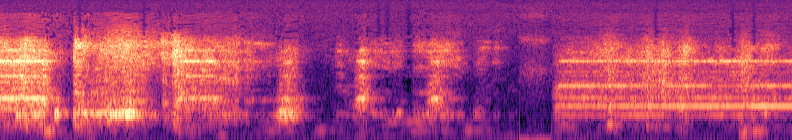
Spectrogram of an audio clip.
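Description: An office printer runs through a page, with mechanical whirring and feeding noises and a steady high whine in the last second, fairly quiet and close.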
